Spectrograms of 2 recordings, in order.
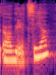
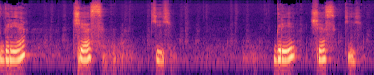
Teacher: you can see that the sound, the consonant ts is changed into the consonant ch.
